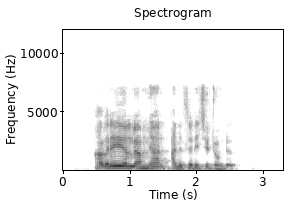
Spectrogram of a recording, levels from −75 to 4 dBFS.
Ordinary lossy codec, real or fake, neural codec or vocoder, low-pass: AAC, 48 kbps; fake; codec, 16 kHz, 2 kbps, X-Codec, HuBERT features, trained on general audio; 7.2 kHz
